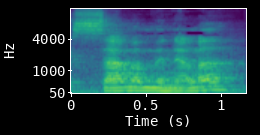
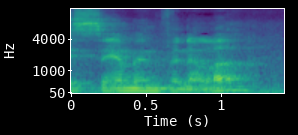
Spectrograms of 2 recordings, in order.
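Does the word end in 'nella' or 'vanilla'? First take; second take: nella; vanilla. First: The word ends in a plain 'nella' sound. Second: The word ends with an added 'vanilla' sound. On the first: The speaker calls it right. "I hope I said that right" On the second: The speaker calls it wrong. "I used to say salmon vanilla"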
